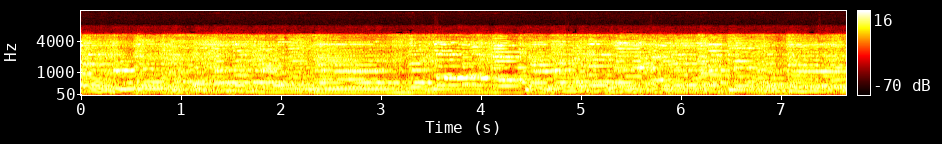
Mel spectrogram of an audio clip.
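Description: A Baroque jig played by a small string ensemble, with violins leading over a plucked accompaniment, as music for a dance for three.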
